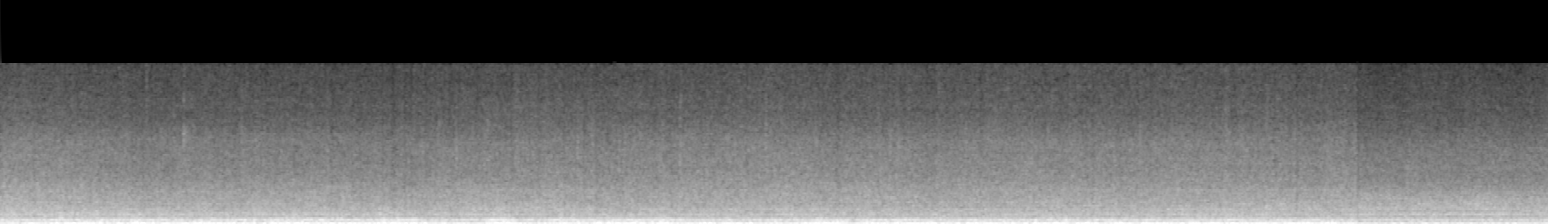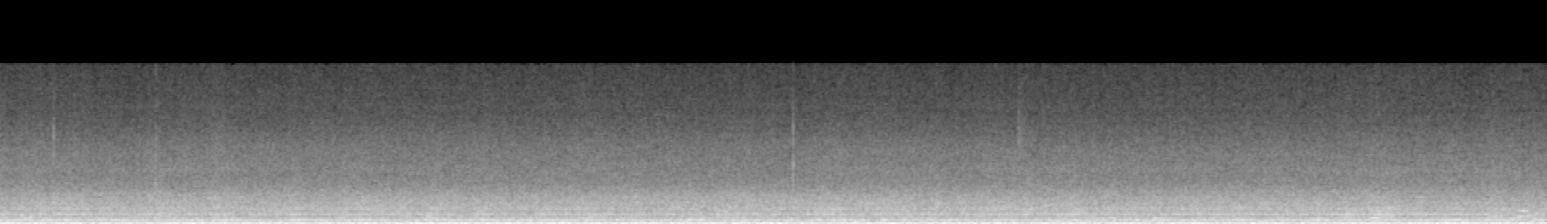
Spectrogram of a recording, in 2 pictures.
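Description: Boat engine running steadily, a loud low drone with a steady hum over it. It drops a little in level about halfway through.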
